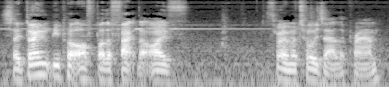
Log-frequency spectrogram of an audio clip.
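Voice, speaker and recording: A man with a slightly low voice gives a blunt, exasperated critique in a casual magic review. A faint hiss sits under his voice throughout. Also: expressive, fairly quick. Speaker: magic shop review co-host.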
